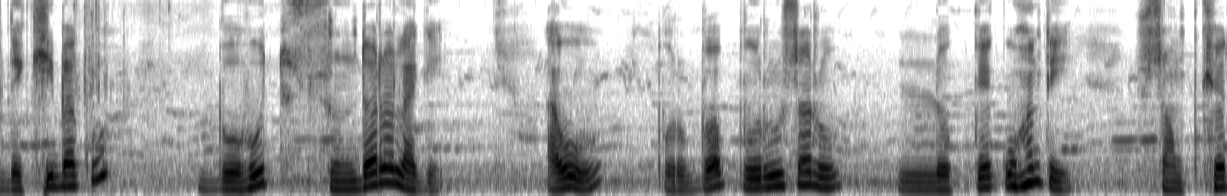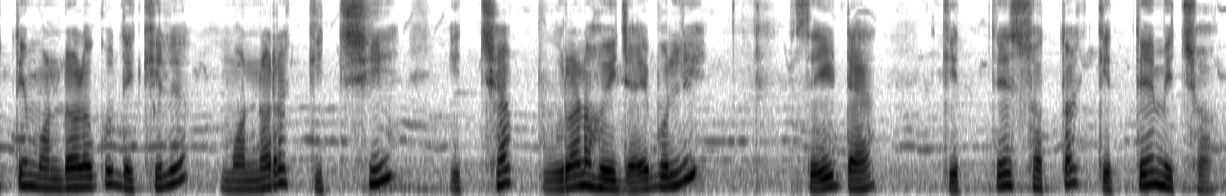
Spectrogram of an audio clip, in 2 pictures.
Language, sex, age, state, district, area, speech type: Odia, male, 18-30, Odisha, Kendujhar, urban, spontaneous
